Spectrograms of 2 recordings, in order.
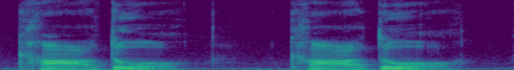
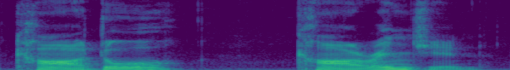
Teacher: You don't hear the R on car door.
